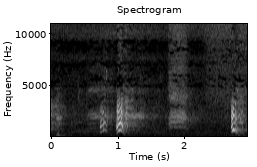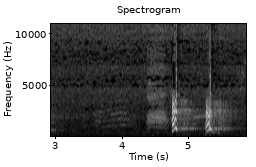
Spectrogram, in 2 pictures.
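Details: Long-coated German Shepherd reacting after seeing a stray dog it wants to fight; short, sharp barks come in uneven bursts, some doubled, with brief whiny yelps between them over a quiet background.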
